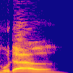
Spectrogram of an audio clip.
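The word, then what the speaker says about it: هدًى للمتقين: Ditulisnya, dibacanya hudal. Kenapa yo?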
